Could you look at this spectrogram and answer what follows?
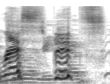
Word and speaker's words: respite: So you had like, a couple years of respite. No, I had a few months. Oh. And then the Respites? Respites? Yeah, I don't know how to fucking pronounce it.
